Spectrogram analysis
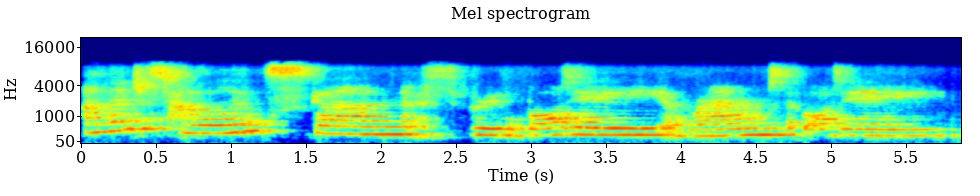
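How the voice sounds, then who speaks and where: Slow woman guiding relaxation in echoey room. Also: a little high. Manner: gentle, hushed phrase endings, long pauses. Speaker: yoga nidra teacher. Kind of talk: guided relaxation meditation. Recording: echoey room, distant mic, faint hiss.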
